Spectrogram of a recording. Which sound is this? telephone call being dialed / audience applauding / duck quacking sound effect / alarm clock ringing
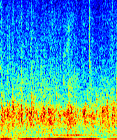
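audience applauding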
